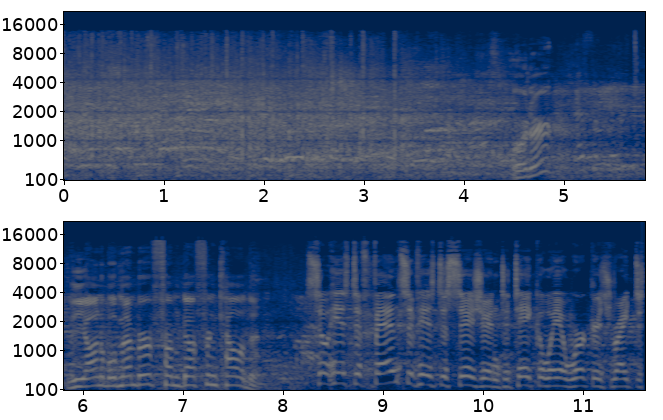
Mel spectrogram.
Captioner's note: some Applause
